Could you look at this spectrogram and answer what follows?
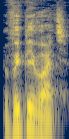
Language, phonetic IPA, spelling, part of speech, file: Russian, [vɨpʲɪˈvatʲ], выпивать, verb, Ru-выпивать.ogg
- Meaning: 1. to drink up 2. to drink, to hit the bottle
